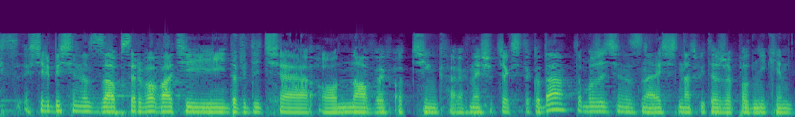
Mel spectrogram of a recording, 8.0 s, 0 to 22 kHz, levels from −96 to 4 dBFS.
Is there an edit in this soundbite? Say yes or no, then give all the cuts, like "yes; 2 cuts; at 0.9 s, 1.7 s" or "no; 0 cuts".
no; 0 cuts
